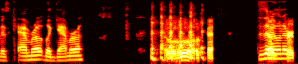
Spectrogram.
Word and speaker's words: Gamarra: I can never pronounce his last name. It's the last one. Whatever. Gamarra.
